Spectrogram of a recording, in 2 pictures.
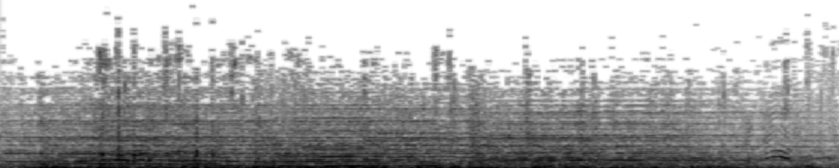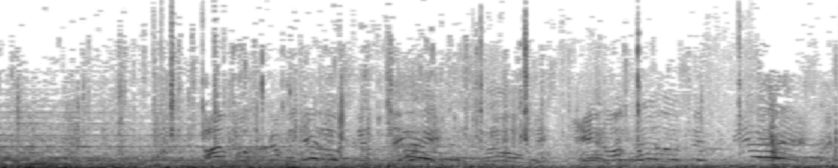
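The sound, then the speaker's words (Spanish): Horse hooves clop steadily as a rider crosses a bridge on horseback, the rhythmic beats on the hard, hollow-sounding surface sitting within a dense wash of music and background noise, with bright chirping sounds emerging toward the end. “Bingley cruza el puente a caballo.”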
